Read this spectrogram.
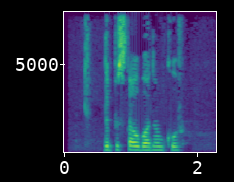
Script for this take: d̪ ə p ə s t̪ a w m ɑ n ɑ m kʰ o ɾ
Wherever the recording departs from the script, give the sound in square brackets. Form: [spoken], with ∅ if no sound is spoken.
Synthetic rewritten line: d̪ ə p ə s t̪ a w [b] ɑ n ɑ m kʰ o ɾ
